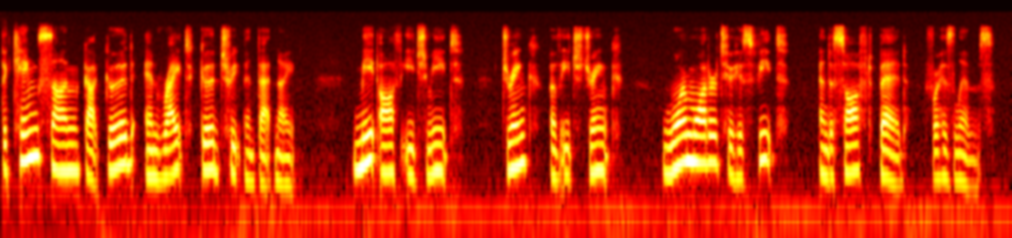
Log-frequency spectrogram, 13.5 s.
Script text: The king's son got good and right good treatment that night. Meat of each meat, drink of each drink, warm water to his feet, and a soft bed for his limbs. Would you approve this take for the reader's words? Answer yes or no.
no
